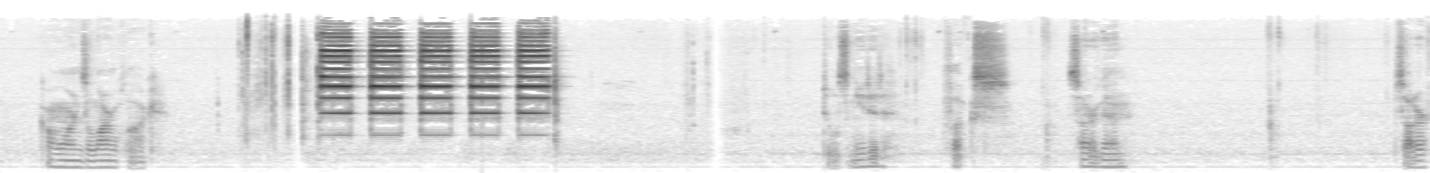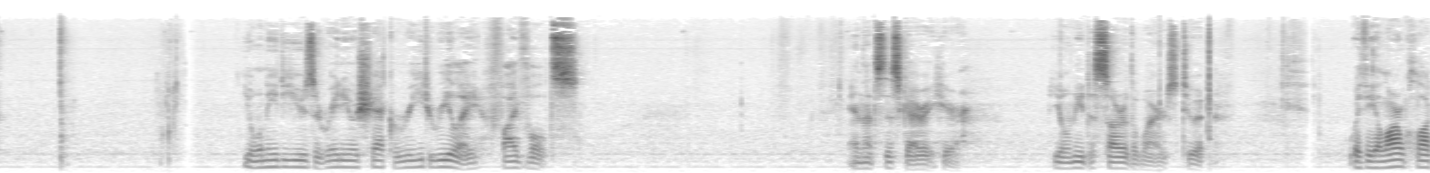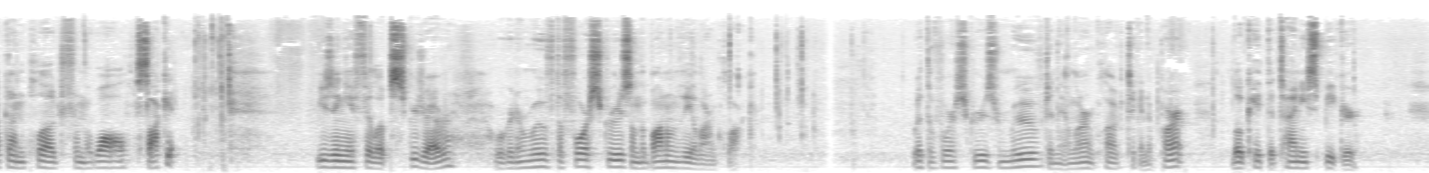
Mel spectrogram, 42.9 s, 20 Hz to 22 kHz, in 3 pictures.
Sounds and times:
Speech: 0.4s - 1.7s, 8.2s - 11.4s, 13.9s - 14.4s, 16.7s - 20.2s, 22.8s - 24.2s, 24.8s - 26.6s, 27.8s - 30.4s, 31.8s - 36.2s, 37.7s - 42.2s.

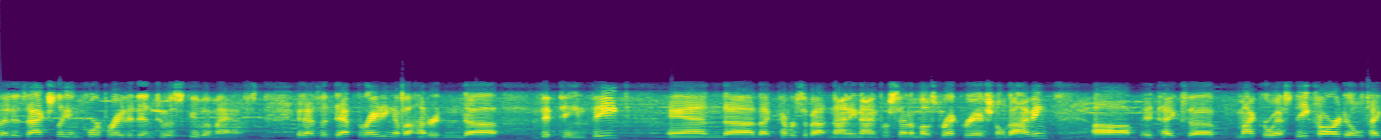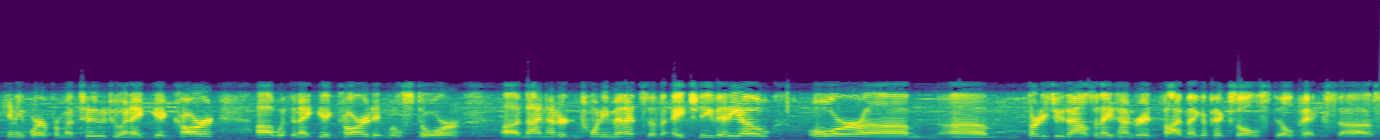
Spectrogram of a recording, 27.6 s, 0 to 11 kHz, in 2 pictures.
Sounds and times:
Music: 0.0s - 27.6s
Speech: 0.0s - 27.6s.

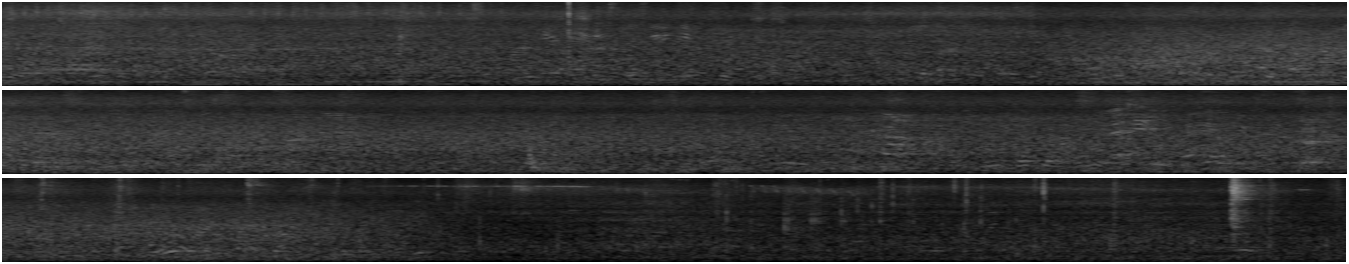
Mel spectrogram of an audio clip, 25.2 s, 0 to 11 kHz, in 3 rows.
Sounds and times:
Outside, urban or manmade: 0.0s - 25.2s
Speech: 3.0s - 10.6s, 12.8s - 19.8s.

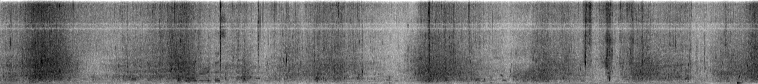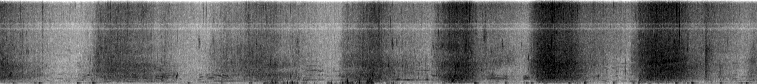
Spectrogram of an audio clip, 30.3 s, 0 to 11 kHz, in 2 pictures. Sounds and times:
Music: 0.0s - 30.3s
Outside, rural or natural: 0.0s - 30.3s
Speech: 0.7s - 5.5s, 6.2s - 10.9s, 15.9s - 30.3s.

